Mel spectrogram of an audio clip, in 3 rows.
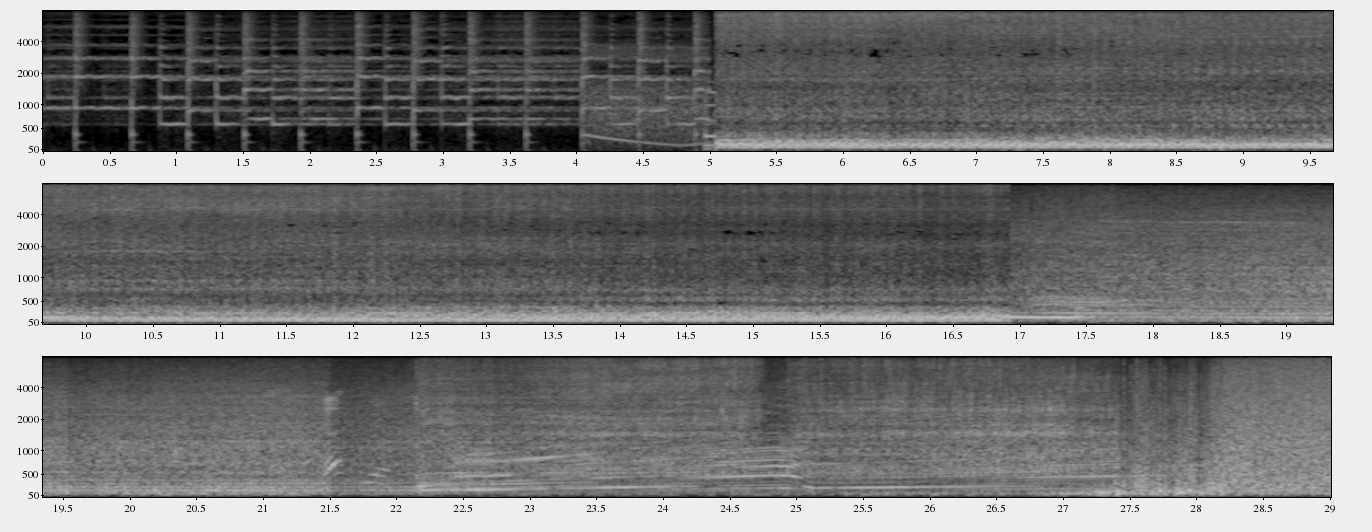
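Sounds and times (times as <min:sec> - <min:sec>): loud engine idling: 0:04.9 - 0:17.1
quieter engine drone: 0:04.9 - 0:25.6.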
